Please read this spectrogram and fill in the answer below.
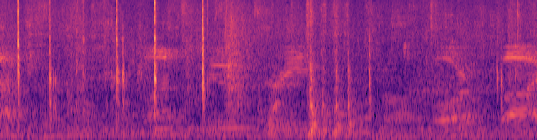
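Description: Indistinct talk among people at a meeting, with scattered sharp clicks and knocks.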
